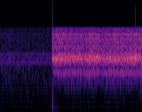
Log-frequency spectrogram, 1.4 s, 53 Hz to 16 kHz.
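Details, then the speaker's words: Late-1950s GE portable AM tube radio, stopped working after about 45 minutes: speaker gives steady static with a few whistles but no stations while tuning; 455 kHz passes through, so the converter oscillator has likely stopped. "as you can tell it's passing a signal of 455 kohtz so that tells me that most likely the oscillator has stopped working"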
